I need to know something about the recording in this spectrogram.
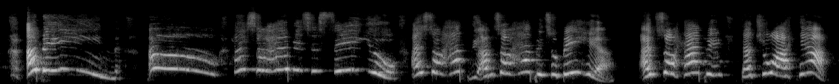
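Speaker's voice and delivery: mock her fake joy at seeing him; mock gushing excitement. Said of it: "She acting like she's so excited".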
